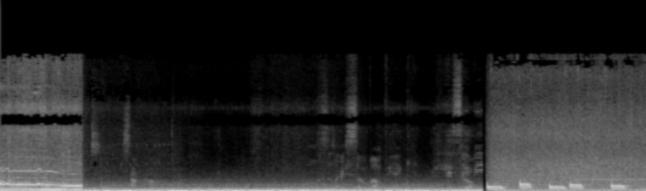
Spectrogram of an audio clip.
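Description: Low, steady rumble of road and engine noise inside a moving car's cabin. It is preceded by about a second of flute-like music and cut off suddenly a few seconds later by a voice speaking.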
